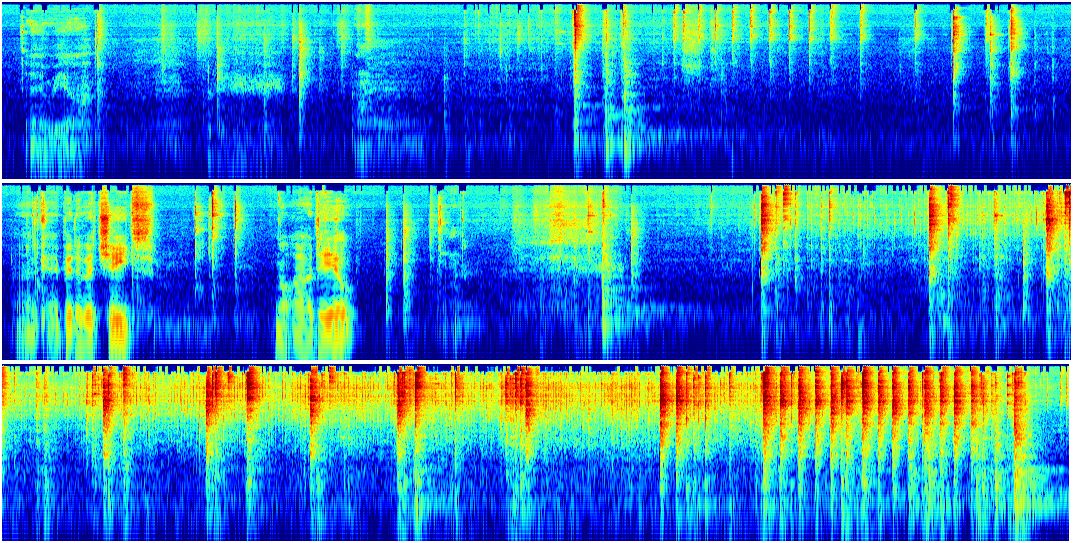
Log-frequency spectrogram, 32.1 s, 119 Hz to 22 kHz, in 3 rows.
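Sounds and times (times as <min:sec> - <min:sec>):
metal ratchet clicking: 0:18.2 - 0:32.0.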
